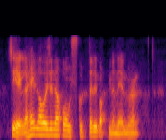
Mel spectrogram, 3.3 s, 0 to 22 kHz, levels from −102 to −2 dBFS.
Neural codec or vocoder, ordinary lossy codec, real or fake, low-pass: codec, 16 kHz, 0.5 kbps, FreqCodec, larger model; MP3, 96 kbps; fake; 7.2 kHz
